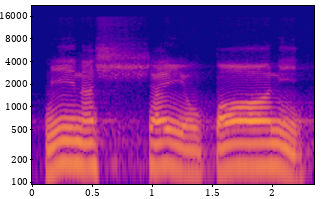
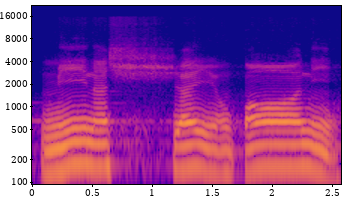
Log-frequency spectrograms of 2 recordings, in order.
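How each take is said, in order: No difference in how they are said.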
